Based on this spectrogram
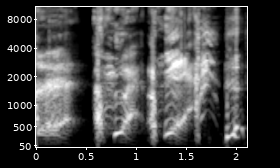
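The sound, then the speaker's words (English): A phlegmy, gravelly throat clearing followed by several rough, wet coughs in quick uneven bursts, fairly loud, with short pauses between them. “You've had a fucking phlegm issue for like a month.”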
